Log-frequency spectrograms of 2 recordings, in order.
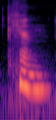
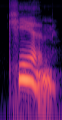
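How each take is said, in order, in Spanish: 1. La palabra no está acentuada y tiene una vocal reducida. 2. La palabra está acentuada con una vocal plena. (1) "can es usualmente no acentuado y pronunciado can" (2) "si este verbo modal está acentuado o stressed, entonces lo vamos a pronunciar como can"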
